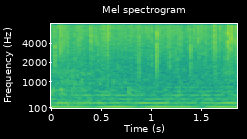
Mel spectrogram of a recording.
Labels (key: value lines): label: biophony, midshipman
recorder: SoundTrap 500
